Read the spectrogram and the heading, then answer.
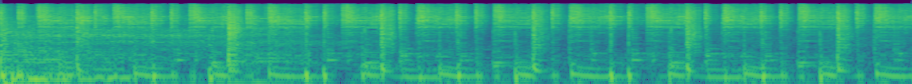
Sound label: groove, basse; cubase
